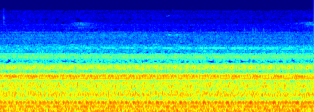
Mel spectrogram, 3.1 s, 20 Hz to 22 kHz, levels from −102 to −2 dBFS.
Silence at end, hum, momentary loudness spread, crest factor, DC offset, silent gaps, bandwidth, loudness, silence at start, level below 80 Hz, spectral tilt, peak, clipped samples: 0 s; none; 1 LU; 12 dB; under 0.1%; none; 7 kHz; -22 LUFS; 0 s; -32 dBFS; -8.5 dB/octave; -10 dBFS; under 0.1%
